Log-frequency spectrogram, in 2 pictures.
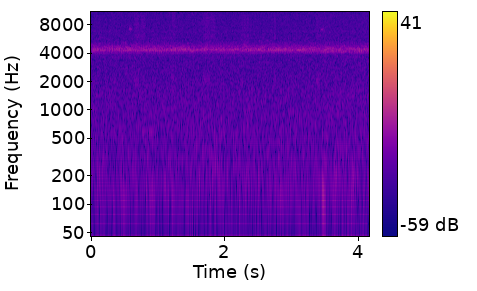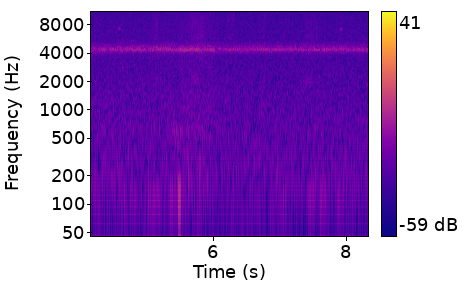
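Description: Night insects, crickets, chirring in one steady, unbroken high trill. Two soft, low bumps come through faintly about a third and two-thirds of the way in.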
